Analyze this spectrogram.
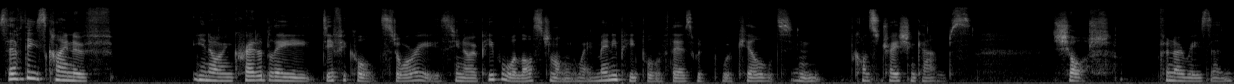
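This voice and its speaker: A woman talks at a moderate pace with vocal fry, ordinary pitch variation, and big swings in loudness. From Australia. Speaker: sculptor and visual artist. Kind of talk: casual conversation.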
